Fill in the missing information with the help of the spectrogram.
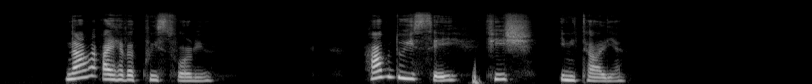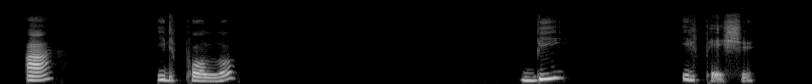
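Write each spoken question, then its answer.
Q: How do you say fish in Italian?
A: B: Il pesce.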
